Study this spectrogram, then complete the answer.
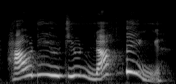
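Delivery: put-on girl puzzled by the lizard; amazed question. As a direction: ask it in wide-eyed wonder. Layla asks the lizard, amazed.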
